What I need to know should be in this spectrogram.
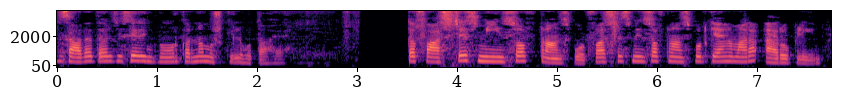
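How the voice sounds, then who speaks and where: Woman, Indian accent, English teacher, mellow warm tone, steady word-by-word listing. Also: medium pitch, a little hiss or hum. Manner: lists words, glosses each in Hindi then English. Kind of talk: vocabulary lesson.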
